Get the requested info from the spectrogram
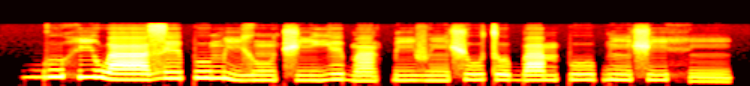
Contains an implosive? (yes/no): yes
